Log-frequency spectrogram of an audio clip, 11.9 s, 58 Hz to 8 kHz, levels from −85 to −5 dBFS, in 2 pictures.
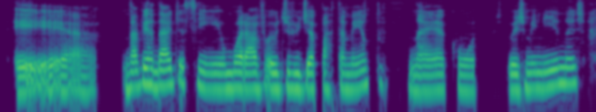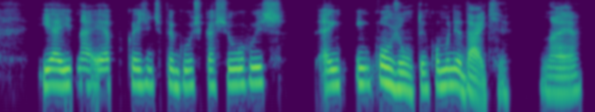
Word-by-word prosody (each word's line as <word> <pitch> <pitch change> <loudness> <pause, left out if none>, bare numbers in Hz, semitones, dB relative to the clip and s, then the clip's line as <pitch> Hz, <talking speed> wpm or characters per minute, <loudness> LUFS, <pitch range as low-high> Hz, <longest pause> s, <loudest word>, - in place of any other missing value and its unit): eh, 140 -1 0 0.3
na 170 +1 -1
verdade, 190 0 +1
assim, 175 -6 -4
eu 160 - -2
morava 165 0 +1
eu 160 - +1
dividia 160 -1 -1
apartamento, 165 +4 -7 0.2
né, 150 +1 -3
com 155 - -9
outras 145 0 -8 0.2
2 155 0 -2
meninas, 190 +5 -3 0.5
e 190 +1 +5
aí 190 0 +6
na 195 -1 +2
época 195 +1 0
a - - +4
gente 190 0 -4
pegou 185 -1 0
os 190 - -1
cachorros, 200 +3 +2 0.3
eh, 180 - +3
em 190 +1 +2
em 200 0 +2
conjunto, 170 - +3
em 165 - -2
comunidade, 180 -3 +2 0.3
né. 70 0 0
180 Hz, 150 wpm, -28 LUFS, 160-195 Hz, 0.5 s, aí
